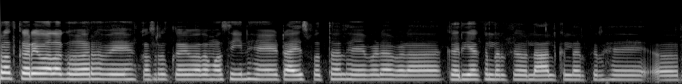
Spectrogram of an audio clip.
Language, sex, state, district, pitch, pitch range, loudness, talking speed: Chhattisgarhi, female, Chhattisgarh, Sarguja, 225 Hz, 220-235 Hz, -17 LUFS, 185 wpm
